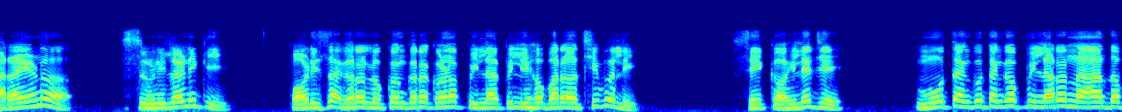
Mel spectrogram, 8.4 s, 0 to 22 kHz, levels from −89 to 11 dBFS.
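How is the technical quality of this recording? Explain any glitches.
The recording is speech carried over an AMR wideband (HD Voice) link, with one audible glitch: an AMR rate drop. At its higher rate, which fits the top 23.85 kbit/s mode, the codec leaves at most faint damage.

From 0.97 to 1.98 s, the speech turns rougher and more synthetic, then recovers. A weak radio link makes the network switch AMR to a lower mode, consistent with about 8.85 kbit/s, and spend the freed bits on error protection, so the vocal model is coded coarsely. Unlike a dropout or a bandwidth fallback, there is no gap and the audio band stays the same. Only the texture degrades.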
